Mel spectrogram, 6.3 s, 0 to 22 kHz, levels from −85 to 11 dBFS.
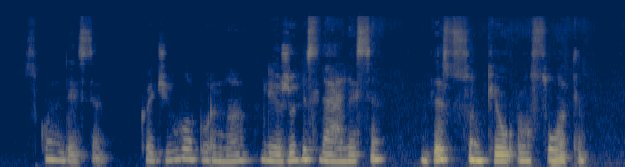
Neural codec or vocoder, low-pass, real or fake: codec, 44.1 kHz, 3.4 kbps, Pupu-Codec; 14.4 kHz; fake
